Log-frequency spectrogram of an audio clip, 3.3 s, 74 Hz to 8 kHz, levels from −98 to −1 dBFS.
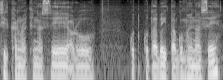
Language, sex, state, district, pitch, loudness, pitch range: Nagamese, male, Nagaland, Kohima, 85 Hz, -17 LUFS, 80-95 Hz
